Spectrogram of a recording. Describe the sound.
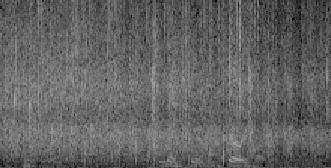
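A crowd applauds steadily with dense, continuous clapping for several seconds, and voices cheer and call out over it midway through.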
